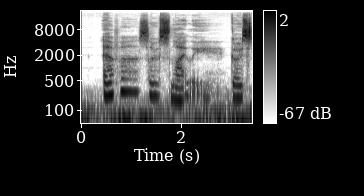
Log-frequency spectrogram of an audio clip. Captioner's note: none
